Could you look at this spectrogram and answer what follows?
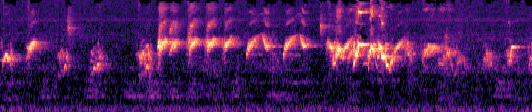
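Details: Red-whiskered bulbul in contest song used as trap decoy: a run of arched, slurred whistles repeated about every third of a second, building to a bright, dense flourish.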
